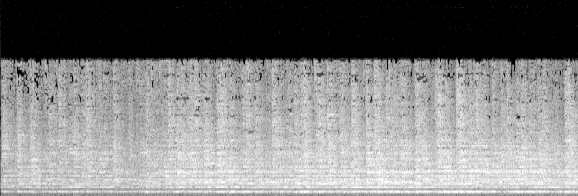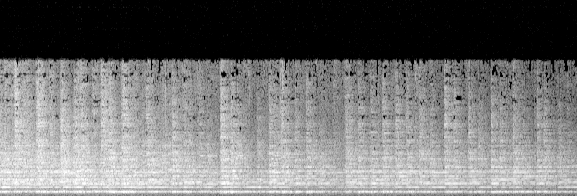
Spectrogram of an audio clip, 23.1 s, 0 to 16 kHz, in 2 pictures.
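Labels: Cowbells ring hollowly and constantly in the distance. 0.0 - 23.1

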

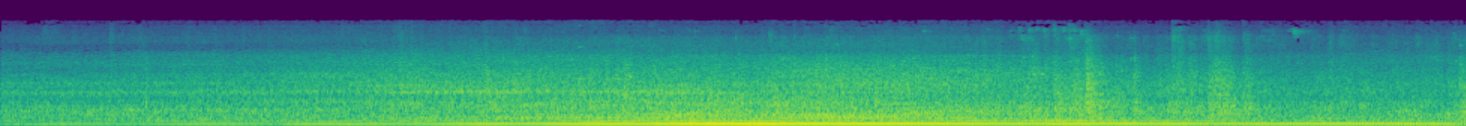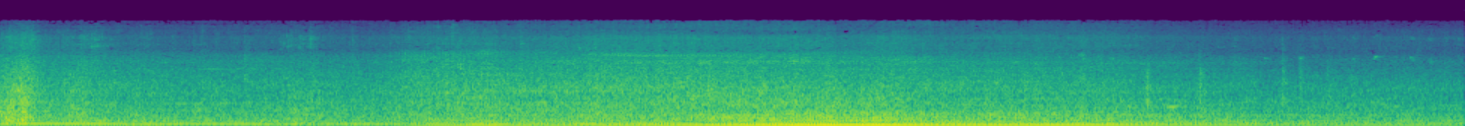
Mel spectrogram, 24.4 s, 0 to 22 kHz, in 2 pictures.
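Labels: Engine sounds accelerate and decelerate. 0.0 - 24.4
Objects rattling nearby. 6.2 - 13.6
Objects rattling with a squeaky sound. 21.9 - 24.4

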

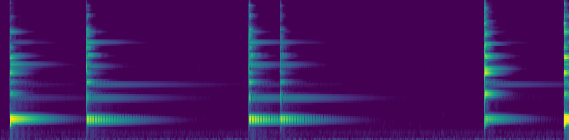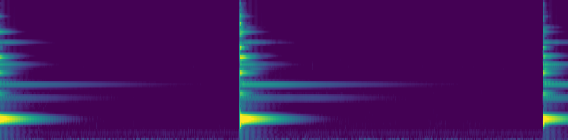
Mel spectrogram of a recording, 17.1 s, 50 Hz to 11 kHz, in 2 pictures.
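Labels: Metallic percussion sounds in a clear, rhythmic manner. 0.1 - 2.6
Metallic percussion sounds in a clear, rhythmic manner. 3.7 - 5.4
Metallic percussion sounds in a clear, rhythmic manner. 7.2 - 10.5
Metallic percussion sounds in a clear, rhythmic manner. 12.1 - 14.4
Metallic percussion instruments sound clear and rhythmic. 16.6 - 17.1

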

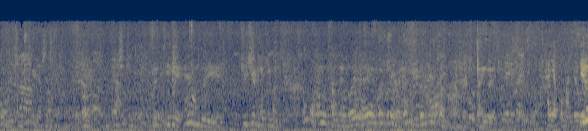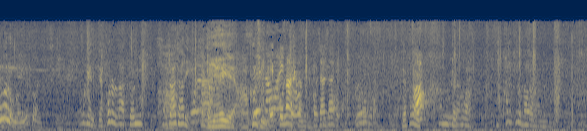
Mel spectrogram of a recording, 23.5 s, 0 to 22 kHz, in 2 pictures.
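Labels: Several people are having a conversation. 0.1 - 23.5

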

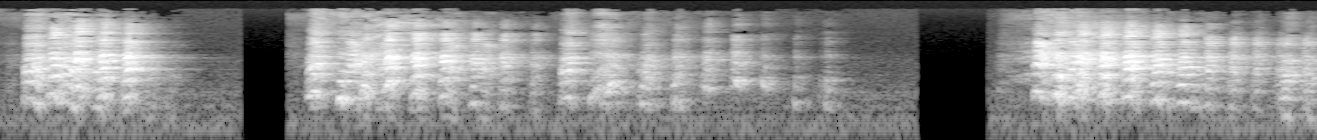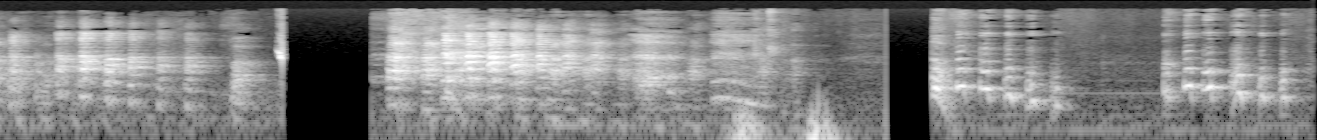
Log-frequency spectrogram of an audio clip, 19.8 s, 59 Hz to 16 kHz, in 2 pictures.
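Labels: Multiple voices laugh in short bursts, creating a cheerful sound. 0.2 - 1.2
Multiple voices laugh in short bursts, creating a cheerful sound. 2.3 - 5.9
Multiple voices laugh in short bursts, creating a cheerful sound. 7.8 - 12.1
Multiple voices laugh in short bursts, creating a cheerful sound. 12.8 - 16.1
A single voice emits mischievous, short bursts of laughter. 16.9 - 17.9
A single voice emits mischievous, short bursts of laughter. 18.6 - 19.8

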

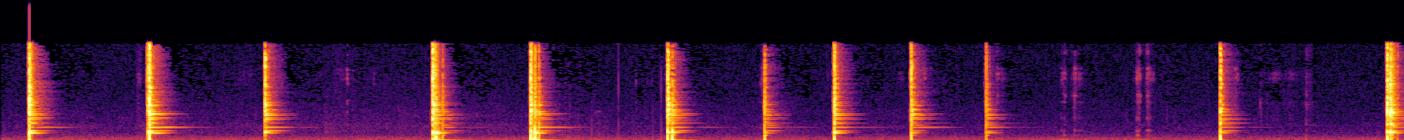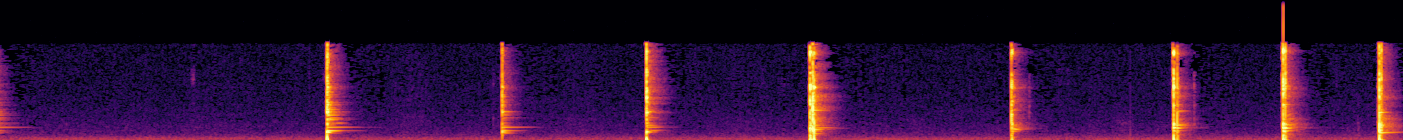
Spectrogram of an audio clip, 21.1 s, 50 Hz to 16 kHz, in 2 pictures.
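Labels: Metal hitting metal with a high-pitched sound. 0.0 - 0.4
Metal hitting metal with a high-pitched sound. 1.0 - 1.3
Metal hitting metal with a high-pitched sound. 1.9 - 2.1
Metal hitting metal. 3.1 - 4.2
Metal hitting metal. 4.9 - 7.5
Metal hitting metal with a high-pitched sound. 9.1 - 9.2
Metal hitting metal with a high-pitched sound. 10.4 - 10.5
Metal hitting metal with a high-pitched sound. 12.9 - 13.1
Metal hitting metal with a high-pitched sound. 14.3 - 14.4
Metal hitting metal with a high-pitched sound. 15.3 - 15.5
Metal hitting metal with a high-pitched note. 16.5 - 16.7
Metal hitting metal with a high-pitched sound. 18.1 - 18.2
Metal hitting metal. 19.3 - 19.5
Metal hitting metal with a high-pitched sound. 20.1 - 21.0

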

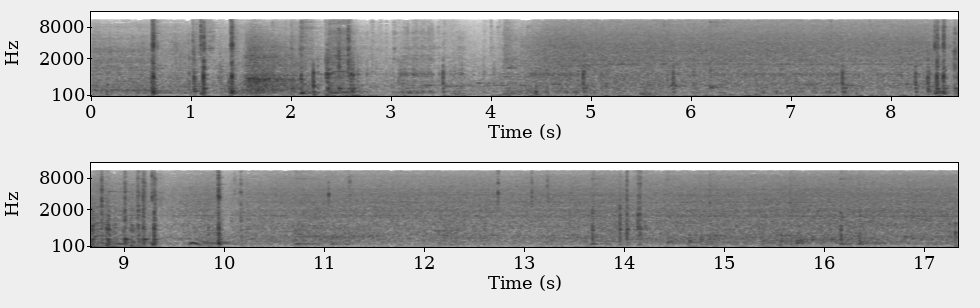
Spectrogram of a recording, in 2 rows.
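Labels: Continuous noise of a factory machine in a hall. 0.0 - 1.9
Repetitive metallic clicking noises. 0.5 - 2.4
A screw is being tightened. 2.2 - 4.3
Loud and continuous noise of a factory machine. 4.3 - 17.3
Quiet rustling of small hard objects. 4.7 - 17.3

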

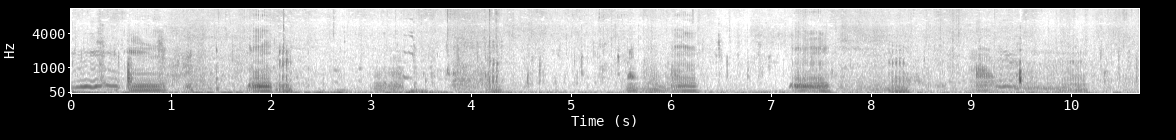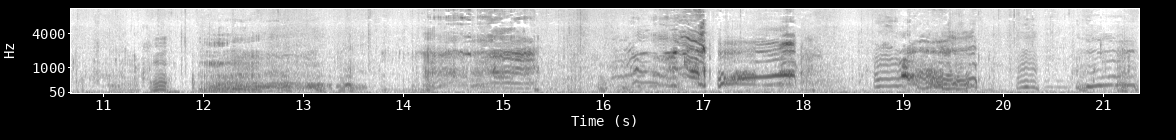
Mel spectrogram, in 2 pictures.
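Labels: A pig grunts in a relaxed manner while eating. 0.1 - 14.1
Pigs grunt loudly in dissatisfaction. 14.2 - 21.4

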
